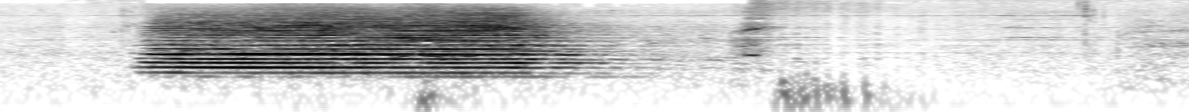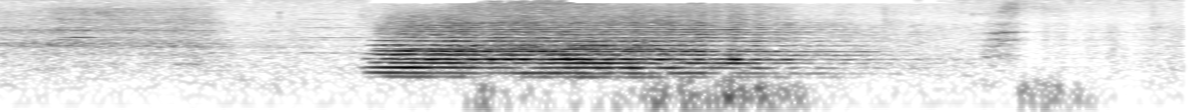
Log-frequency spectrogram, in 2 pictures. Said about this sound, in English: come on, train, get it moving. He is a slow goer, huh?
